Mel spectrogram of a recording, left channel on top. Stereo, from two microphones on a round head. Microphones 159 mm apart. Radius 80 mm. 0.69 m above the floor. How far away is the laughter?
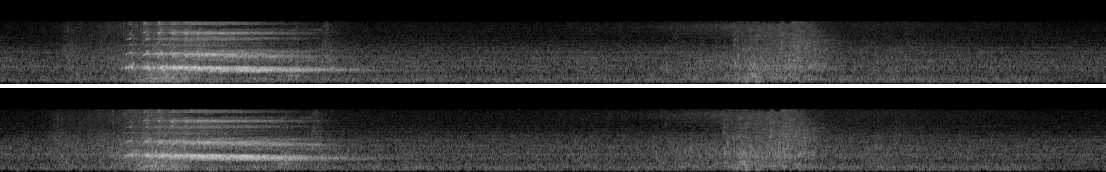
About 0.8 m.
